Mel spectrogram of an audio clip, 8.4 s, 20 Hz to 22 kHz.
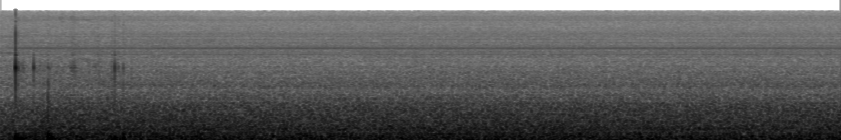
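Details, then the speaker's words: Lian Li PC-Q08 water-cooled HTPC with the side panel on, mic outside the panel, pump at about 50% voltage: only a faint steady low hum and soft airflow hiss with no rattle or whine. Pump and fans are running quietly and normally. "again the pump is running at about 50% voltage so I think it's quiet from me"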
